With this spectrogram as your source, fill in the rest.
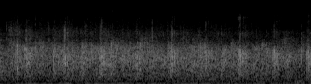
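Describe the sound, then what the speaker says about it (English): Dense, steady applause from an evening audience at a community society event, a continuous wash of many hands clapping at even loudness throughout. "So please give yourselves a round of applause tonight."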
